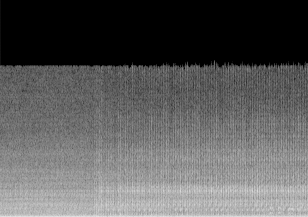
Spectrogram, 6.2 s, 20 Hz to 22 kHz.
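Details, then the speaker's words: VP44 Cummins diesel cold-starting at -25 in B.C., Canada: it cranks and catches in about two seconds, then settles into a fast, slightly lumpy idle. This is the normal three-cylinder cold high-idle warm-up mode, with exhaust gas temperatures around 600. "That's that three-cylinder high idle. We're sitting at just about 600 EGTs right now."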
